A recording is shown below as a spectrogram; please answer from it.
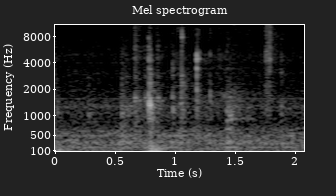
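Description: Near silence with a few faint clicks and taps of trading cards being handled and set down on a stack.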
